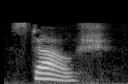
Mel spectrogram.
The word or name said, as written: stouch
